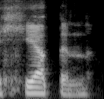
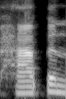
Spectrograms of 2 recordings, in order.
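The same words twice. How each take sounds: First: "happen" with a lazy, fronted Midwestern A; "happen" in a Midwest accent, A fronted. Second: Said in the usual way. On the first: Shown as a demonstration. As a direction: say "happen" the Midwest way, A drawn toward "hee-ap". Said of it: "they say happen". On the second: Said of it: "Instead of happen".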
